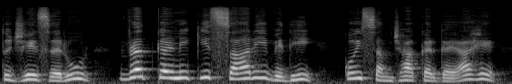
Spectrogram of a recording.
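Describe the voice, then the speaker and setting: A woman's voice: on the high side, big pitch swings, slow pace, mellow. A woman voicing an imperious mother goddess in a folk tale, with a chanting, commanding manner. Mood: stern, teasing.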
